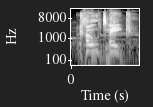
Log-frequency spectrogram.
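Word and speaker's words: Kotake: It's pronounced co-take.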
